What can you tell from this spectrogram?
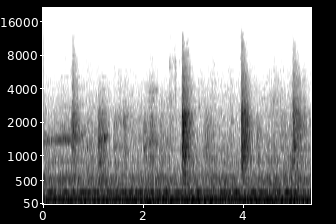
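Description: Kitchen clatter: a few short knocks and clinks of cookware or cupboards, spaced about a second apart in the second half, over a steady low hum.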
